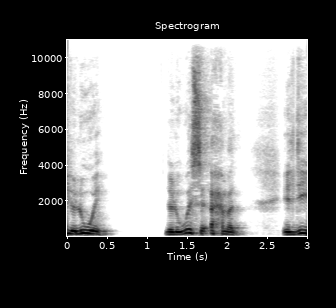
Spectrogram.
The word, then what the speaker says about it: Ahmed: Le ha est devenu et le d le dal est devenu ta. Au lieu de dire Ahmed, ils vont dire Ahmad.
